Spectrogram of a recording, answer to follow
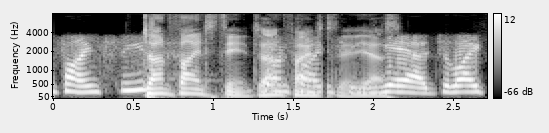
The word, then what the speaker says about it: Feinstein: John Feinstein.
